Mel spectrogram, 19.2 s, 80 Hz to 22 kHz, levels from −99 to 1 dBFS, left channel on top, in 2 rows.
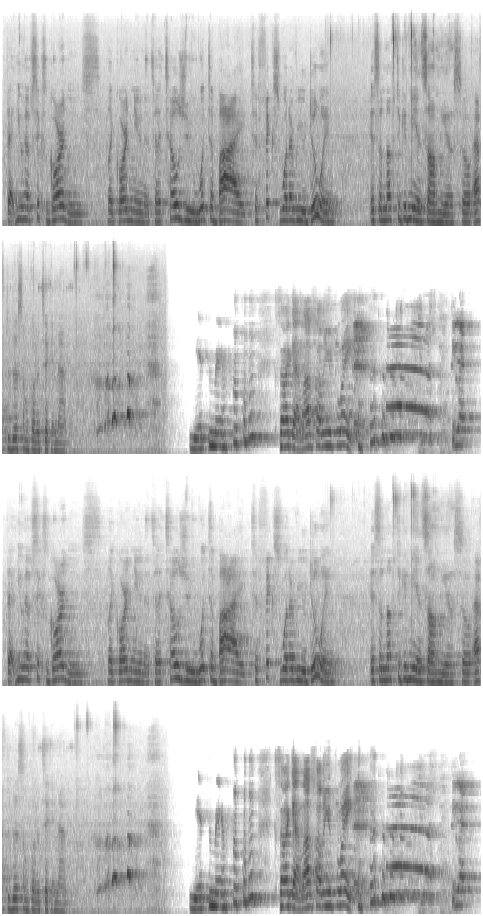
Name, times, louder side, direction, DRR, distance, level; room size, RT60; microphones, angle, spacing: voice 1, 0.1-12.8, left 2 dB, 75° left, 10 dB, 1.7 m, -33 dB
voice 2, 13.3-17.6, right 1 dB, 50° right, 6 dB, 2.8 m, -33 dB
voice 3, 16.6-17.0 17.3-18.8, left 3 dB, 30° left, 5 dB, 3.1 m, -35 dB
29.0 x 22.0 x 6.8 m, 1.0 s
head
